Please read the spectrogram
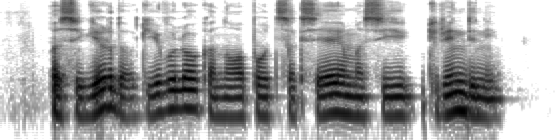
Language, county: Lithuanian, Šiauliai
